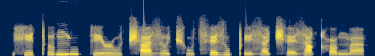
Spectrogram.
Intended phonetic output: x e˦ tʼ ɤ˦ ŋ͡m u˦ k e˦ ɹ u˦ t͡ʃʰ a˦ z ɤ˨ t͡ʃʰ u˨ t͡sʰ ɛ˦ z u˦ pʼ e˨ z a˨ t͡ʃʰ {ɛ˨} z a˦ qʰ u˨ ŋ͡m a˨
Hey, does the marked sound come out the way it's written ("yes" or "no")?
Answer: yes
